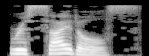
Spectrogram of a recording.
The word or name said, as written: recitals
